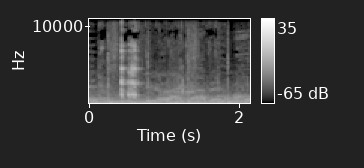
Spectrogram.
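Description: A spoon or fork knocking and scraping against a bowl as ground meat is mixed in it, with one sharp clink about half a second in. Quiet background music plays underneath.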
